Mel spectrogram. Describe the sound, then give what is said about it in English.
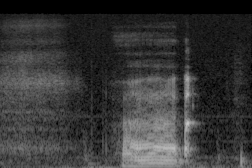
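One voiced hiccup, a short throaty gulp with a sharp catch at the end, followed by a faint tick, with quiet background noise and no talking. “Hiccup.”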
